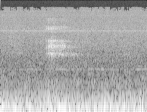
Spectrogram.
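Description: Steady low rumble of room background noise, with a brief faint hiss about three quarters of a second in.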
